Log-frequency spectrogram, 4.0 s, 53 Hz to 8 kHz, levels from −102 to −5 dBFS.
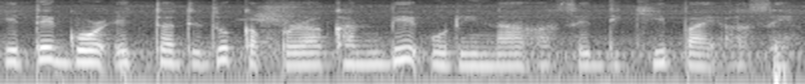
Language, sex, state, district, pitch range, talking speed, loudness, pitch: Nagamese, female, Nagaland, Kohima, 165-195 Hz, 210 wpm, -18 LUFS, 175 Hz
